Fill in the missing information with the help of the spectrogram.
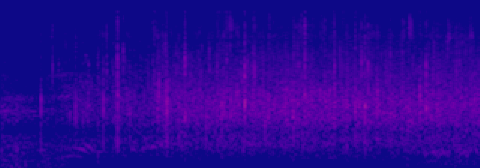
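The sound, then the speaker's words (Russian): Steady applause from a group of men, dense overlapping claps that build slightly and hold at a fairly loud level throughout, with no voices standing out. “Видимо, парни хлопают.”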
